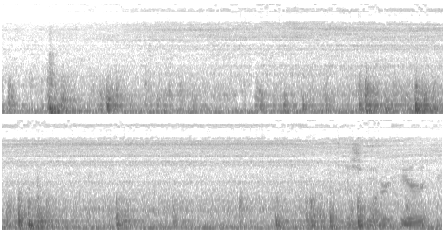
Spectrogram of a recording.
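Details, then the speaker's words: Four-year-old water heater full of calcium, never serviced yearly: irregular pops and crackles over a low rumble from sediment scale in the tank; expected to fail within a year. "This is what your water heater sounds like when it's full of calcium and it hasn't been serviced yearly."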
